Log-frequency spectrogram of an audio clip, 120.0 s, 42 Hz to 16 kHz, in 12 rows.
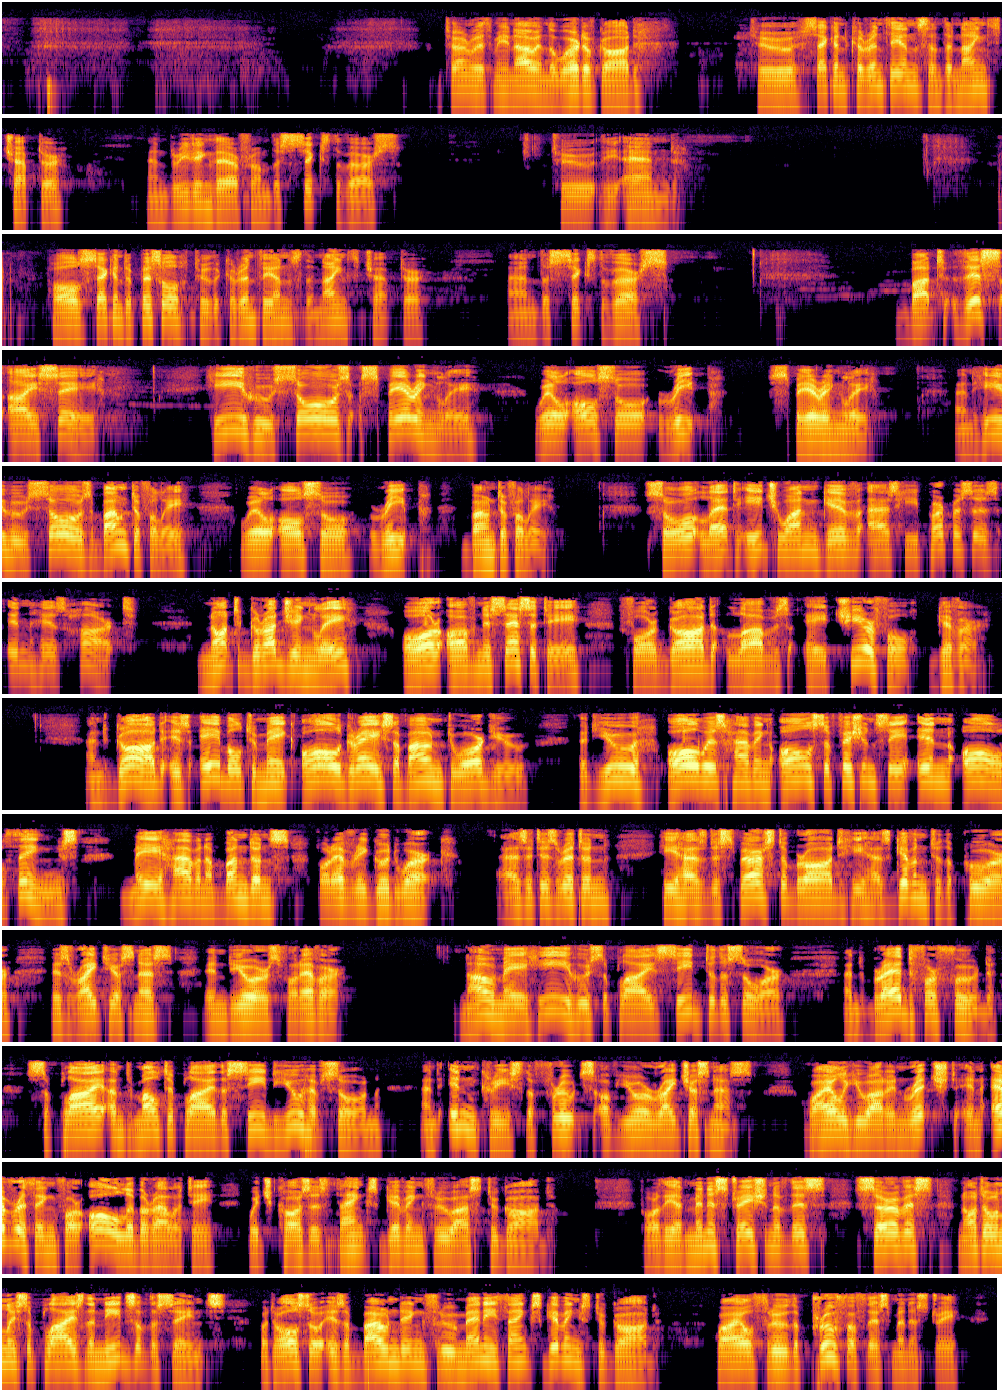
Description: This is a sermon on 2 Corinthians 9:6-15.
